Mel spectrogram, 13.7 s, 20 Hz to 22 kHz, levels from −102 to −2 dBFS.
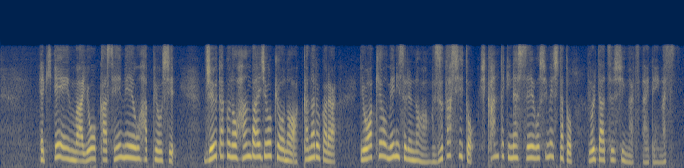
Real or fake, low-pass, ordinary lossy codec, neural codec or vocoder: fake; 7.2 kHz; none; codec, 16 kHz in and 24 kHz out, 0.8 kbps, FocalCodec, streaming, 65536 codes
